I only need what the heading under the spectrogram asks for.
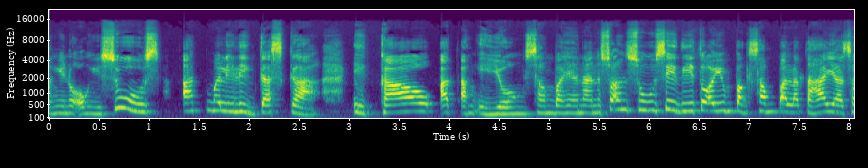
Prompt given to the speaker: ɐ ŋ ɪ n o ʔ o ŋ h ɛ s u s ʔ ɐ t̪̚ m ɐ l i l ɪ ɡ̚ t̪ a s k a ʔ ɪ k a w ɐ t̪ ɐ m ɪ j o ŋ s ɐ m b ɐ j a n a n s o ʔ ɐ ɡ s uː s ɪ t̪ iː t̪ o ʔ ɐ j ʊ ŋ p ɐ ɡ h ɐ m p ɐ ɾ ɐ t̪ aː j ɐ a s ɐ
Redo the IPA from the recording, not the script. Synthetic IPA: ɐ ŋ ɪ n o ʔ o ŋ h ɛ s u s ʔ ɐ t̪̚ m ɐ l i l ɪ ɡ̚ t̪ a s k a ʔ ɪ k a w ɐ t̪ ɐ ŋ ɪ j o ŋ s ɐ m b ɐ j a n a n s o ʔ ɐ ŋ s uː s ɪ d̪ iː t̪ o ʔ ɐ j ʊ ŋ p ɐ ɡ s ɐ m p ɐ l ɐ t̪ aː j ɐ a s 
